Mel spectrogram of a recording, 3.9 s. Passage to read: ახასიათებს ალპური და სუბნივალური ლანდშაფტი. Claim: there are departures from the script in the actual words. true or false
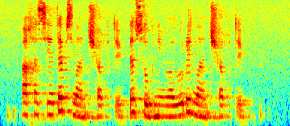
true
